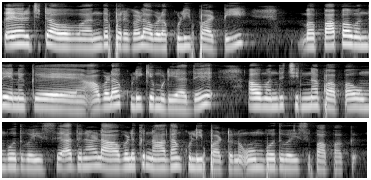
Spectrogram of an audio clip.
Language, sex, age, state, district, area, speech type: Tamil, female, 30-45, Tamil Nadu, Krishnagiri, rural, spontaneous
